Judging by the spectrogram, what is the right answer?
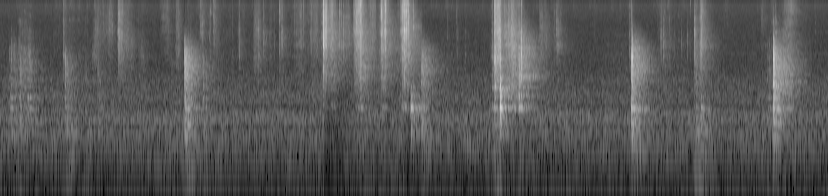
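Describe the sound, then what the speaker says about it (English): A knife dices a yellow onion on a cutting board, giving a series of irregular sharp chops and taps with quiet scraping between them, close and moderately loud. "this is just regular old yellow onion and we're gonna dice it."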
